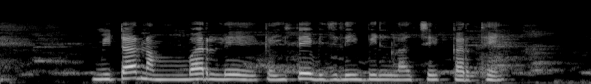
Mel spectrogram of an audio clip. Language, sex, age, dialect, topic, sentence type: Chhattisgarhi, female, 25-30, Central, banking, question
